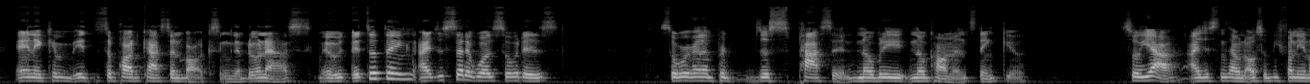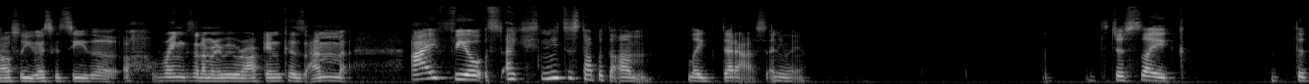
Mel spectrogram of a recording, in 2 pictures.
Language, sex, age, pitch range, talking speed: English, female, 10-29, 145-195 Hz, 175 wpm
